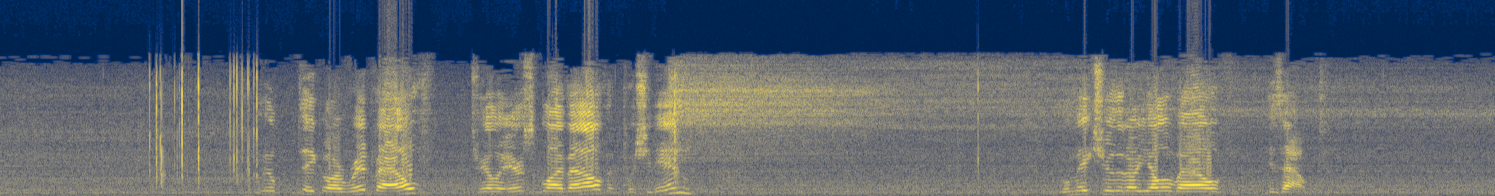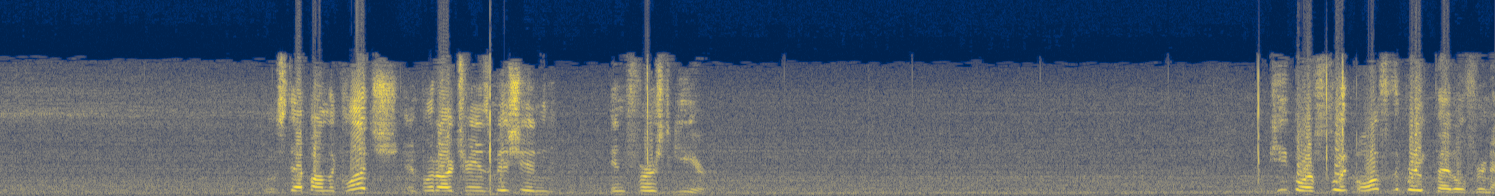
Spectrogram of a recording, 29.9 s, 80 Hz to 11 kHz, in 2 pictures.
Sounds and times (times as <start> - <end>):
Car: 0.0 - 29.9
Speech: 2.6 - 7.0, 10.6 - 13.3, 17.6 - 22.1, 27.6 - 29.9.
